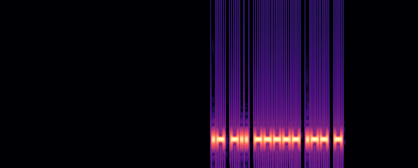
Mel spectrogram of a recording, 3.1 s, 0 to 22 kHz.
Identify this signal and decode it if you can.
Morse code, heard as a keyed tone, about 68 wpm, 700 Hz. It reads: AD0WT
